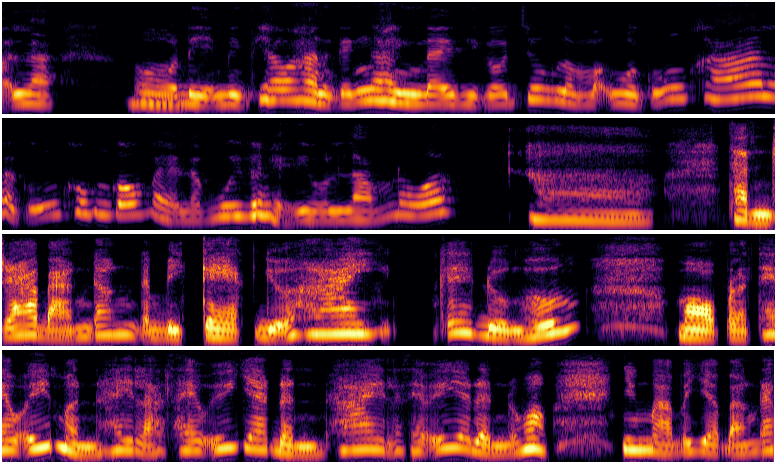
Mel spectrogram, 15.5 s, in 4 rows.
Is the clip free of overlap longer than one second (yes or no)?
yes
